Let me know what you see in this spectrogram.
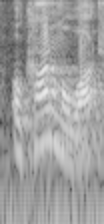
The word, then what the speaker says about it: Oconomowoc: He said, how do you pronounce that? That's Oconomowoc.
